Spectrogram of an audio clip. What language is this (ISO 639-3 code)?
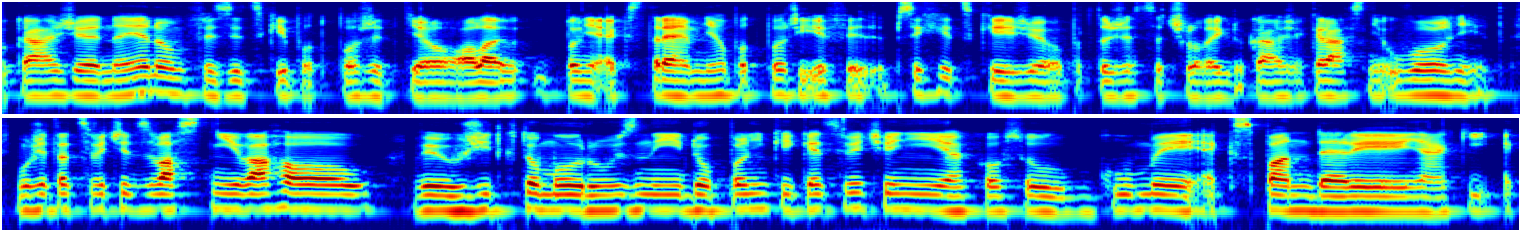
ces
